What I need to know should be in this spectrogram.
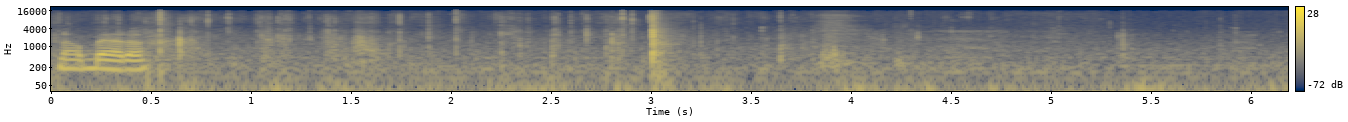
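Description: A plastic wrapper crinkles and rustles up close.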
